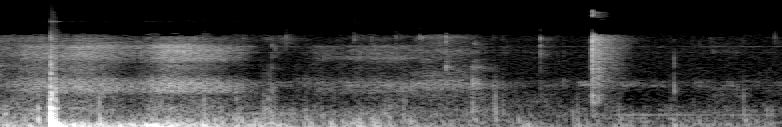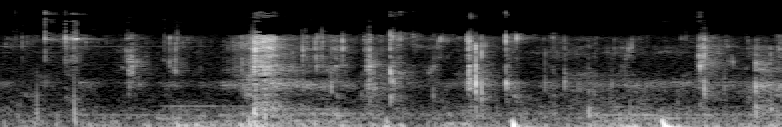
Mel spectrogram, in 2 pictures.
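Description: A person chewing and eating spicy instant noodles with a fork, with small clicks of the fork in the cup. A sharp thump comes just after the start.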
